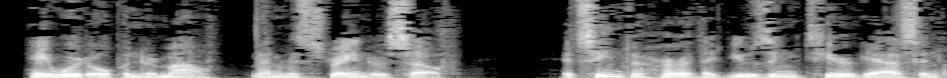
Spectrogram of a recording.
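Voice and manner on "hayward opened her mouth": usual speaking voice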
